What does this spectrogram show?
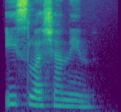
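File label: "исласянін", Komi, female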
